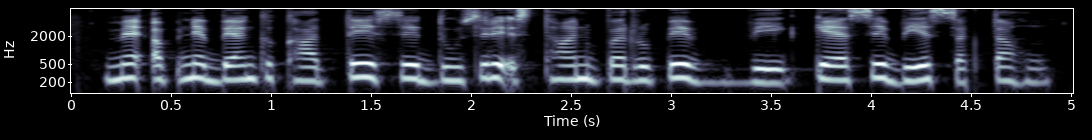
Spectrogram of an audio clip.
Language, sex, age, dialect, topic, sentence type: Hindi, female, 25-30, Kanauji Braj Bhasha, banking, question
